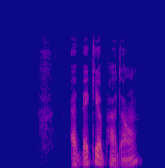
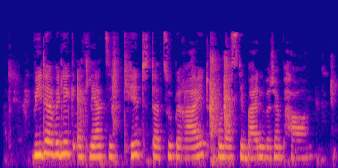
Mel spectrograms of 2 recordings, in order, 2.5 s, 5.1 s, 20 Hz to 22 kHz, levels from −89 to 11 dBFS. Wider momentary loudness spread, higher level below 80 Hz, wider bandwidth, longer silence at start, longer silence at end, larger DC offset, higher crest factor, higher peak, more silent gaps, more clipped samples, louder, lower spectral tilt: first, 19 LU vs 11 LU; second, -74 dBFS vs -58 dBFS; first, 13 kHz vs 11.5 kHz; first, 0.6 s vs 0.15 s; first, 0.4 s vs 0.05 s; neither; first, 24 dB vs 16 dB; second, -24 dBFS vs -2 dBFS; neither; neither; second, -46 LUFS vs -18 LUFS; about the same, -5 dB/octave vs -4.5 dB/octave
